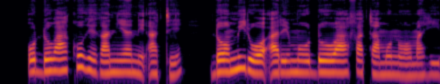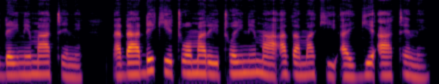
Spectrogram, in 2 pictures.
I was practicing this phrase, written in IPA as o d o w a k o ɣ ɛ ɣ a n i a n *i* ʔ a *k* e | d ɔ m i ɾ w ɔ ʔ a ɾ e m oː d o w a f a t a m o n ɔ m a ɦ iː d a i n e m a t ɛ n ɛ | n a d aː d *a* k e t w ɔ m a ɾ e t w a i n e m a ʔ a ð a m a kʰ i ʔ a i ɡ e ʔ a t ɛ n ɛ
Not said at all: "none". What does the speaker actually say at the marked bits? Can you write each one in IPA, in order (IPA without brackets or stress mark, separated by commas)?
e, t, e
